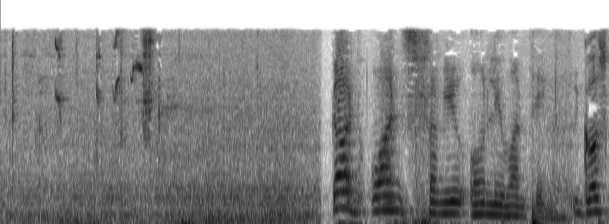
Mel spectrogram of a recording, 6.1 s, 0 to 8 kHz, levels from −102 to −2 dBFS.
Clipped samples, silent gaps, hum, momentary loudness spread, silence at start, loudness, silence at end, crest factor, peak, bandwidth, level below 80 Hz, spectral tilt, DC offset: under 0.1%; none; none; 11 LU; 0 s; -19 LUFS; 0 s; 16 dB; -2 dBFS; 5.4 kHz; -30 dBFS; -10.5 dB/octave; under 0.1%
